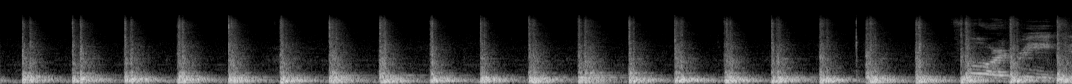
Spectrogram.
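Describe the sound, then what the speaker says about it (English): Hand drum in a drum circle, struck in the middle with cupped hands: a fast, even run of deep thumping hits, loud and close, around twenty strikes in a steady rhythm before stopping. "We're gonna hit right in the middle of the drum like this."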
